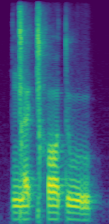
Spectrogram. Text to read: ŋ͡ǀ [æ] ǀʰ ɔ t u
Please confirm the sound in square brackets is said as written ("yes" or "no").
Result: no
